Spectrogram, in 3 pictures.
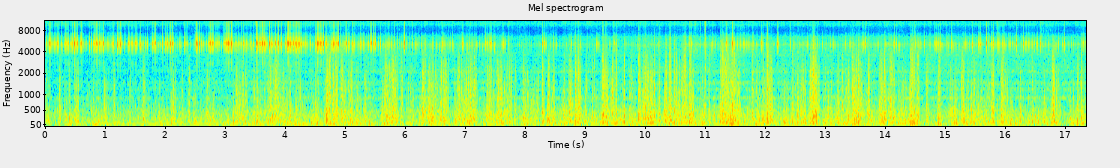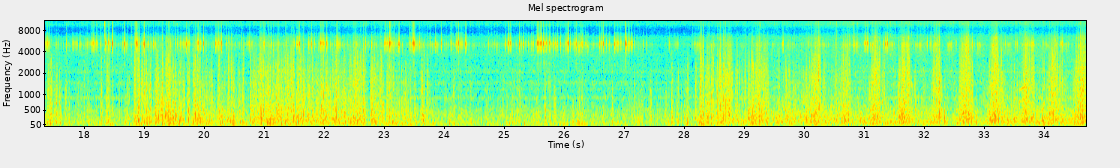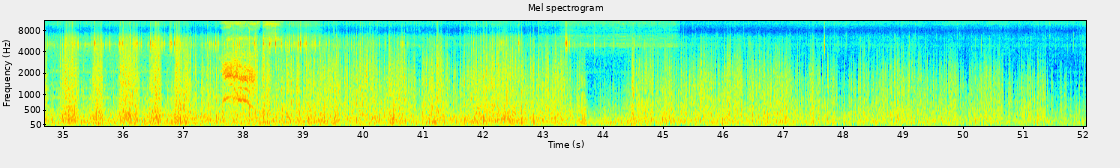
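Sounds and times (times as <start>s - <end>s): tyre and road noise: 0.0s - 52.0s
wind rushing over microphone: 0.0s - 52.0s.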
